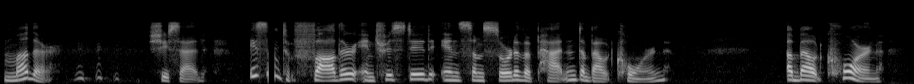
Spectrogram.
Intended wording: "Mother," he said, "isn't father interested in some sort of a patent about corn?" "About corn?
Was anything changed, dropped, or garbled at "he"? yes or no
yes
